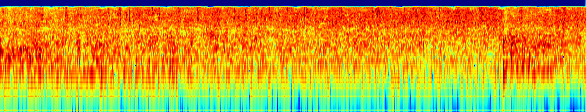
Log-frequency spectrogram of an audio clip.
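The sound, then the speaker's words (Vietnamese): An audience claps steadily in thanks to those who raised their hands for wanting freedom, a dense, even wash of many hands applauding for about three seconds with no voices over it. “Rồi, xin một tràng pháo đá cảm ơn những người tự do.”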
